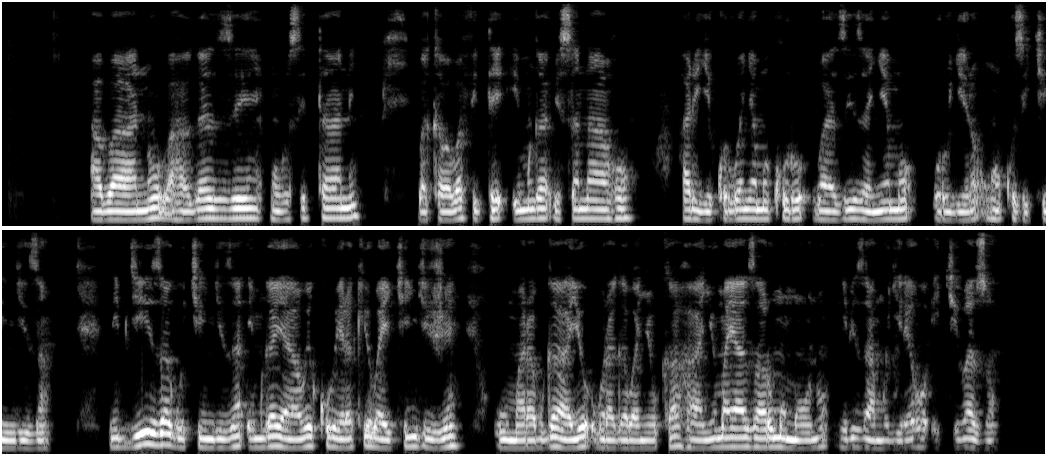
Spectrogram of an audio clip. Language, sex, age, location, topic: Kinyarwanda, female, 25-35, Kigali, agriculture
